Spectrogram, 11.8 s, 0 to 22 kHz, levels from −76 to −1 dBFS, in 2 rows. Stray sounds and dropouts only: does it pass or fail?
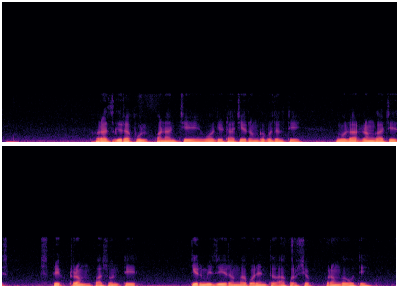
pass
